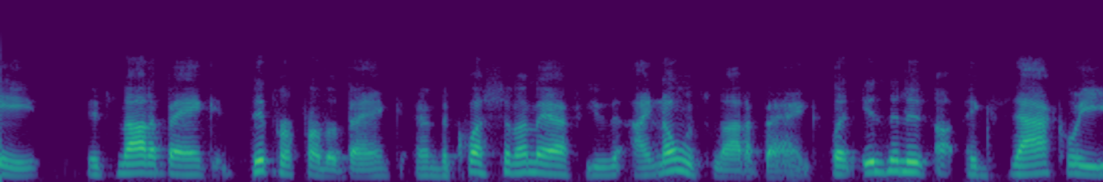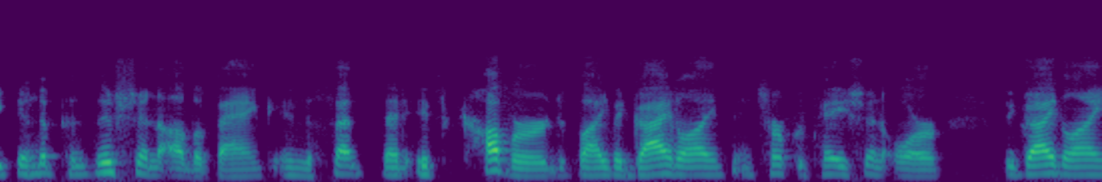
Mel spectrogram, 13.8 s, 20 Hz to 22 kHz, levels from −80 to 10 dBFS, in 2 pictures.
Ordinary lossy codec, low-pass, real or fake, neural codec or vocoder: Opus, 24 kbps; 7.2 kHz; fake; codec, 16 kHz, 1 kbps, X-Codec, HuBERT features, trained on LibriSpeech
